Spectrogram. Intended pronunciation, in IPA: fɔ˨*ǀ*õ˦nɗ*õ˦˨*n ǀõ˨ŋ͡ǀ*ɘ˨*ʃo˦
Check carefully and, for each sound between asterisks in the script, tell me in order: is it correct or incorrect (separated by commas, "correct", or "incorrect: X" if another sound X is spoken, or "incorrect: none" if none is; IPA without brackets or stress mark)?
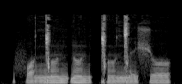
incorrect: ŋ͡ǀ, correct, correct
